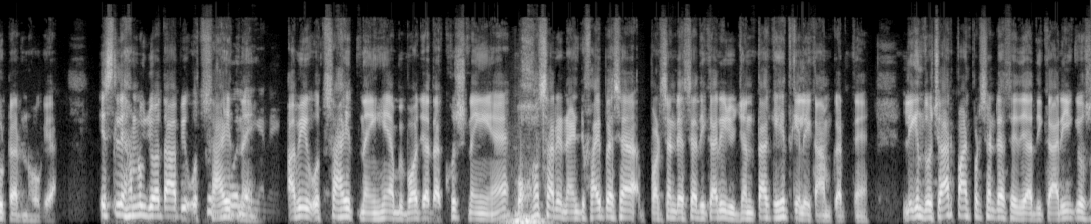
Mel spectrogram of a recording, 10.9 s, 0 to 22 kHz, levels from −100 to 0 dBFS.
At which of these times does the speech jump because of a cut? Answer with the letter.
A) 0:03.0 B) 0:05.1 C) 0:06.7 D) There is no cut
B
